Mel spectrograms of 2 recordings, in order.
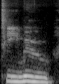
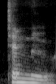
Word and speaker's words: Temu: new pronunciation of teu it's pronounced teu not timu well I don't know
